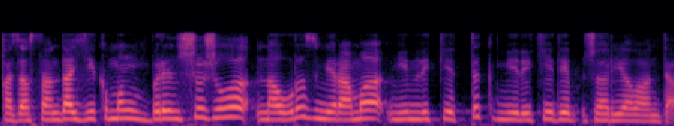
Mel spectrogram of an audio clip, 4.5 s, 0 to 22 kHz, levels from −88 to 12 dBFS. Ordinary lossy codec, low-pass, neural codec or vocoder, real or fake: none; 7.2 kHz; autoencoder, 48 kHz, 32 numbers a frame, DAC-VAE, trained on Japanese speech; fake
